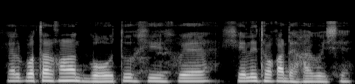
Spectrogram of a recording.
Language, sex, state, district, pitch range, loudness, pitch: Assamese, male, Assam, Kamrup Metropolitan, 140-160 Hz, -18 LUFS, 150 Hz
